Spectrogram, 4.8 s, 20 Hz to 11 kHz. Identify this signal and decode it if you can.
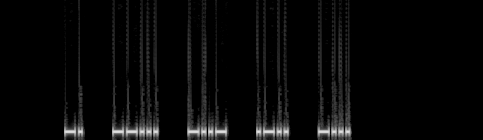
Morse code, heard as a keyed tone, about 36 wpm, spaced as for 20 wpm, 700 Hz. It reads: N7XLB
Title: USA Call Signs - 5 Characters - 3x Character Spacing - 35wpm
